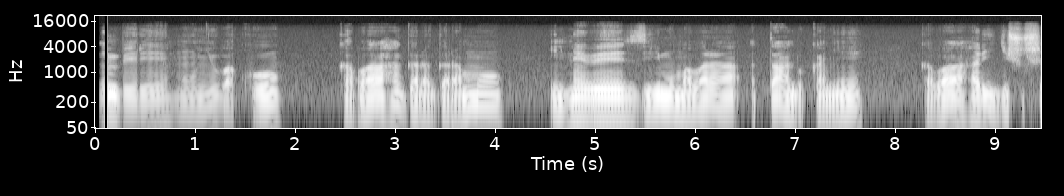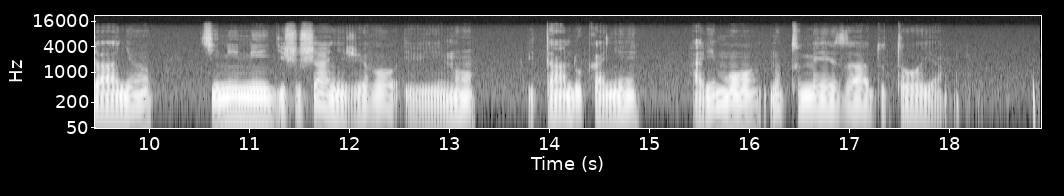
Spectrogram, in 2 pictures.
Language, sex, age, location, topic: Kinyarwanda, male, 25-35, Kigali, health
